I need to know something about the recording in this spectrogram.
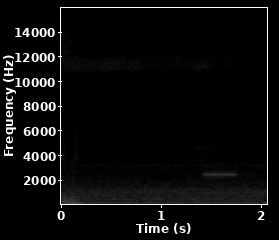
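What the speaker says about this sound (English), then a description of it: "A little cricket sound means that we're good to get going" A faint, short cricket-like chirp in a train simulator game signals the train is ready to depart from Munich toward Garmisch-Partenkirchen, a quiet ambience with a brief high trill partway through.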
